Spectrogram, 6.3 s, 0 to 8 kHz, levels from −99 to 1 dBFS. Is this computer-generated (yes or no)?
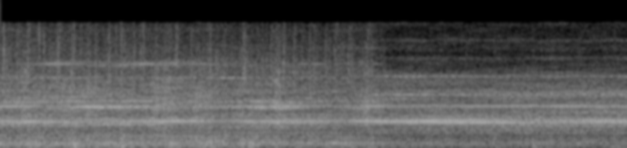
no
